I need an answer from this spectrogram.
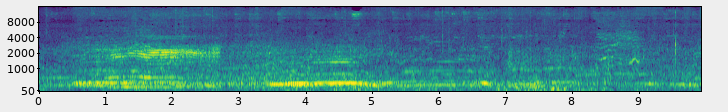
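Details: Cattle in Java, Indonesia, raging as they are released, with an elderly handler present: drawn-out, low lowing moos that rise and fall over several seconds amid a murmuring crowd, people talking and background clatter.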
